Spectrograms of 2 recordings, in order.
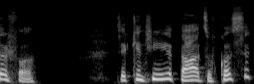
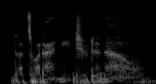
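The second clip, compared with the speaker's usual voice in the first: fully unvoiced whisper, close and intimate; ASMR whisper; 24 dB quieter than usual. Shown as a demonstration. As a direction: breathe the line like ASMR. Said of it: "A S M R".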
